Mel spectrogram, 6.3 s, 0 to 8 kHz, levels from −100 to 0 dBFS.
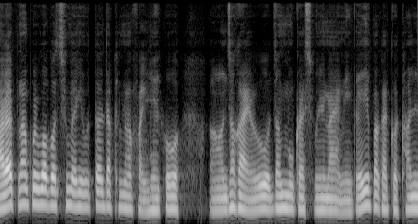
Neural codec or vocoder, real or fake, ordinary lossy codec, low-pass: codec, 16 kHz, 1 kbps, FunCodec, trained on Chinese and English, 50 frames a second; fake; none; none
